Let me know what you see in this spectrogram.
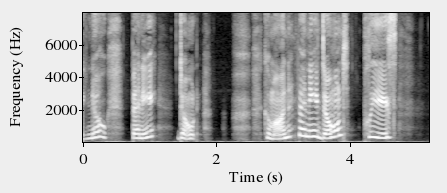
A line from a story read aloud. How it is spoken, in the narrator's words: Ellen saying frantically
